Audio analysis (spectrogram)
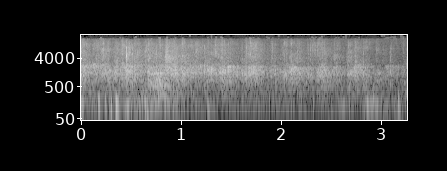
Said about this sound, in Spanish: Vamos a darle un aplauso para darle la bienvenida.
